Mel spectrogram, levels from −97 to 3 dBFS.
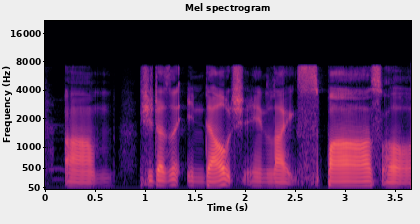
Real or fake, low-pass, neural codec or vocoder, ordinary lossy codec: real; 7.2 kHz; none; none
